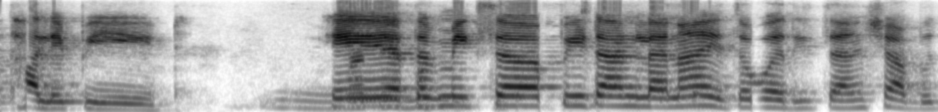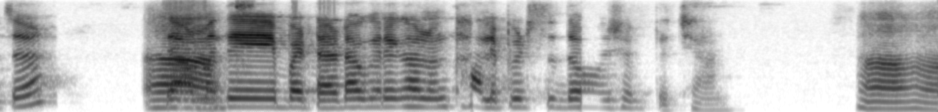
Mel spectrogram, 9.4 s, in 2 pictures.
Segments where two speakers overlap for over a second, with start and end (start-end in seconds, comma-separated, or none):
none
